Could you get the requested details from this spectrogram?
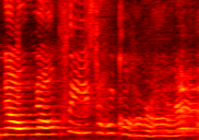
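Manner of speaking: high, whiny begging; hammed-up helpless plea; mock desperate pleading. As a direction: beg the phone to stop. Begging phone not to call ex.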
